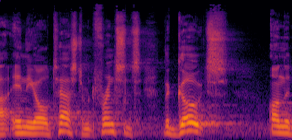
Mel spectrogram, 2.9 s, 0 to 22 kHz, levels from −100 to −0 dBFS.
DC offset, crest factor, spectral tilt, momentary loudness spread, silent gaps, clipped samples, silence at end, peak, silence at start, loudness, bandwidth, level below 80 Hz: under 0.1%; 16 dB; -4.5 dB/octave; 12 LU; none; under 0.1%; 0 s; -18 dBFS; 0 s; -35 LUFS; 19.5 kHz; -78 dBFS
